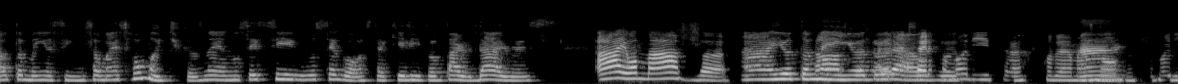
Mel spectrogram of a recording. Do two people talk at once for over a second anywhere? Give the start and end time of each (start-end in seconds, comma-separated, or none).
8.1-9.7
